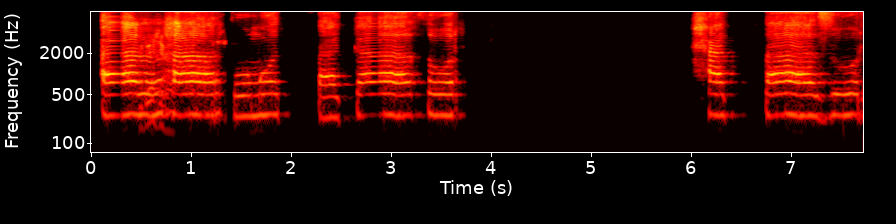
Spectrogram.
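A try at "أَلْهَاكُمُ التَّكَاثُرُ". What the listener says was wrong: Takasur. Majuin mulutnya. Jangan ditarik. Takasur. Jangan tur. Hati-hati di kata takasur, ya. Jangan ditarik lagi. Takasur, tidak. Takasur, lidahnya langsung dilipat ke gusi, ya.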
